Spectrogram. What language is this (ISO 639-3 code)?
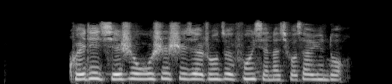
zho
